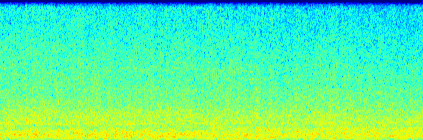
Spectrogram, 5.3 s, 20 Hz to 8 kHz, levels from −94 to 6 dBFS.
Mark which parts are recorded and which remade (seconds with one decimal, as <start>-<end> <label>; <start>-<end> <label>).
0.0-0.9 recorded; 0.9-1.9 remade; 1.9-5.3 recorded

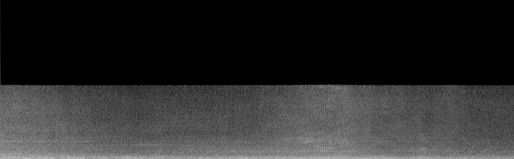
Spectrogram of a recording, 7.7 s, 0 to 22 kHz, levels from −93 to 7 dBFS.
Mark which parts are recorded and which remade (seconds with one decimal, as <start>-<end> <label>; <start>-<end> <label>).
0.0-5.2 recorded; 5.2-6.9 remade; 6.9-7.7 recorded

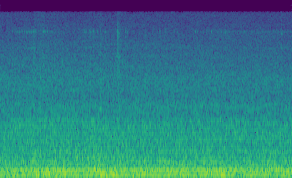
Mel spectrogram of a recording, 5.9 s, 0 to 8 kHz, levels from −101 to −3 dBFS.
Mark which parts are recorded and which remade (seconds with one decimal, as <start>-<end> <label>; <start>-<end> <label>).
0.0-4.3 recorded; 4.3-5.9 remade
